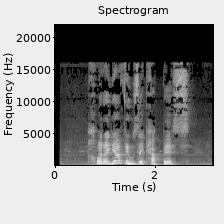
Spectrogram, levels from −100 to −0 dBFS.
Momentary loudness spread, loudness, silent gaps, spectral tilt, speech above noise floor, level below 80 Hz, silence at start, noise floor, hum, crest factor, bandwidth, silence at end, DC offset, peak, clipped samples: 13 LU; -17 LUFS; none; -4 dB/octave; 28 dB; -42 dBFS; 0.65 s; -44 dBFS; none; 16 dB; 16.5 kHz; 0.5 s; under 0.1%; -2 dBFS; under 0.1%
